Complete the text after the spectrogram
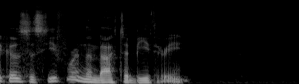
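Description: A young man speaks quickly and with animation into a close microphone.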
